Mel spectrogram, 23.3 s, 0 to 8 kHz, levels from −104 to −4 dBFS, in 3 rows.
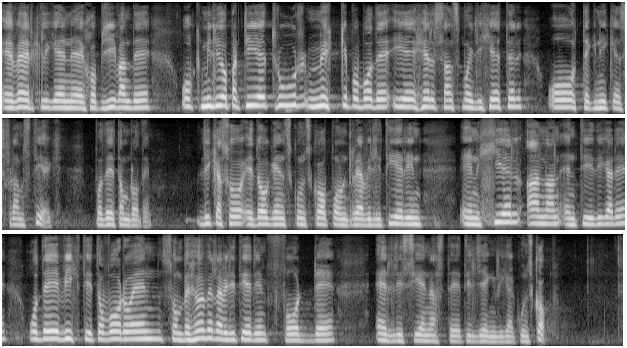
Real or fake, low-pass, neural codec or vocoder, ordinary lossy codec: real; none; none; none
